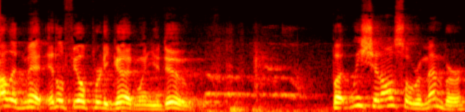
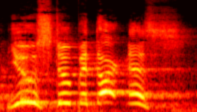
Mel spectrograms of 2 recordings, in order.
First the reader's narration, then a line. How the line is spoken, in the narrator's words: like Lucy, to yell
